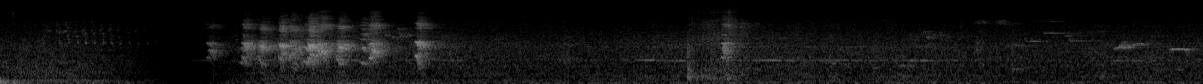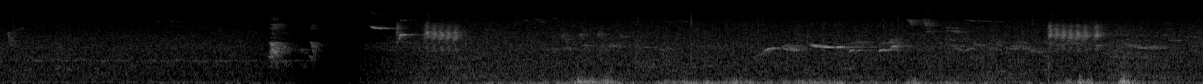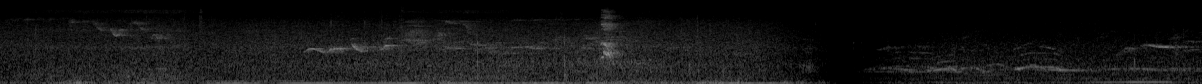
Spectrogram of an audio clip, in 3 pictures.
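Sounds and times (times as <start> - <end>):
outdoor background hiss: 0.0 - 36.0
songbirds singing and chirping: 17.3 - 25.9, 27.0 - 31.0, 34.5 - 36.0.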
